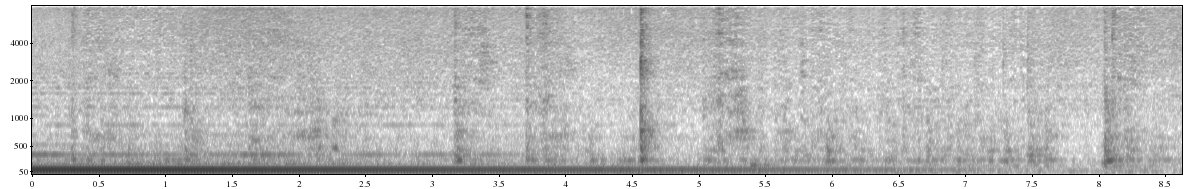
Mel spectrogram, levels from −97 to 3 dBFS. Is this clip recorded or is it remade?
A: recorded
